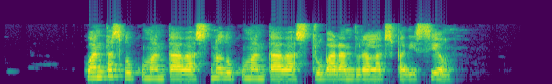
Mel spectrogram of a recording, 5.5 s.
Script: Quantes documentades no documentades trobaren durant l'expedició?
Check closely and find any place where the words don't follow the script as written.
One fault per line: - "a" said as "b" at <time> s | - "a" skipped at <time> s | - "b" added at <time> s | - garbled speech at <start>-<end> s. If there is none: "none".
none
